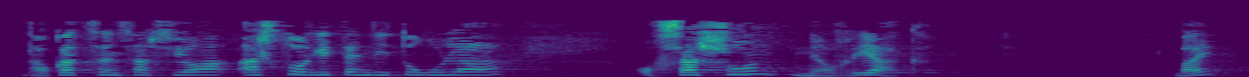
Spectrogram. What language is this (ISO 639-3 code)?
eus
